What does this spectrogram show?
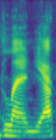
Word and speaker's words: lagniappe: we never neglect the lanap now I didn't even know how to pronounce the word and he said lanap and I remember thinking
